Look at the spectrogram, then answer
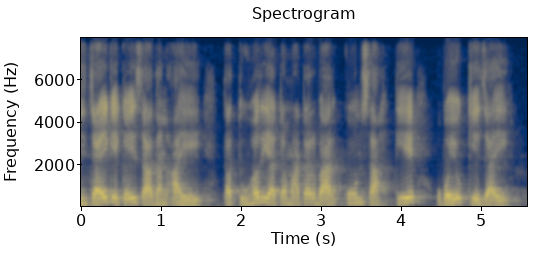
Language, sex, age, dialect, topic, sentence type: Chhattisgarhi, female, 25-30, Eastern, agriculture, question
